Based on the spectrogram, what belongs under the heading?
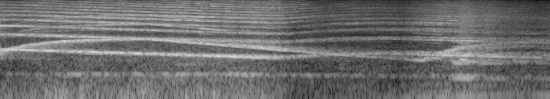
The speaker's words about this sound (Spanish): Deja que pase la, ambulancia. La ambulancia, los bomberos.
